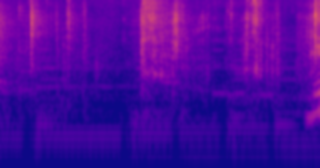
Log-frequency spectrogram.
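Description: Quiet background music: a low bass line stepping between notes, with a few faint clicks.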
